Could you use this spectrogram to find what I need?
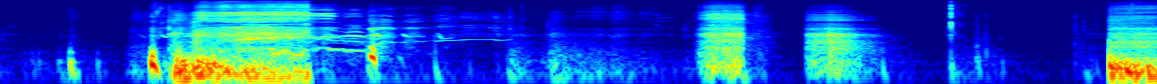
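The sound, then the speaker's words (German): A loud, sharp inhalation is abruptly cut off by pressing a mute button and drops into sudden silence. Several shorter breathy bursts and a brief click follow, each ending just as suddenly. “Beim laut Einatmen die Mute-Taste drücken. Das macht ein ganz witziges Geräusch.”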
